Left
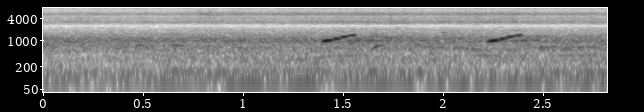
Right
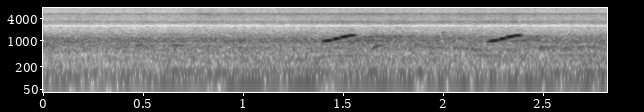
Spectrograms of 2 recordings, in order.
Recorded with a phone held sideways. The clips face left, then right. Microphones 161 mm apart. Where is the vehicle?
Centre (ahead or behind).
